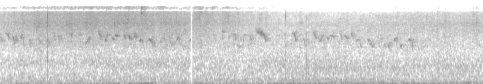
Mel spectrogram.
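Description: Small birds chirping, a steady scatter of short, high twittering notes, over a faint low rumble of outdoor background noise.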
